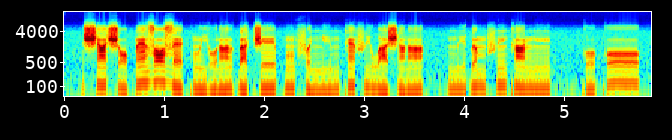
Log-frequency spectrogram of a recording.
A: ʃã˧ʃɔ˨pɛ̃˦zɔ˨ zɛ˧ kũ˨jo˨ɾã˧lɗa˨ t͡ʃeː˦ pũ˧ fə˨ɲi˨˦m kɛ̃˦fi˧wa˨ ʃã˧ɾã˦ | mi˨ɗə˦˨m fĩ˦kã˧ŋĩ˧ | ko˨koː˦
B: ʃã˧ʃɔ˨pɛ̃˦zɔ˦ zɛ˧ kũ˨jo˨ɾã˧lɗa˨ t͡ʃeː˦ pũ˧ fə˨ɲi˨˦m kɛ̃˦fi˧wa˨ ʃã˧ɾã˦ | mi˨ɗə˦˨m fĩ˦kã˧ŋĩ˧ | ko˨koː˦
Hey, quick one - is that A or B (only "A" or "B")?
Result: B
